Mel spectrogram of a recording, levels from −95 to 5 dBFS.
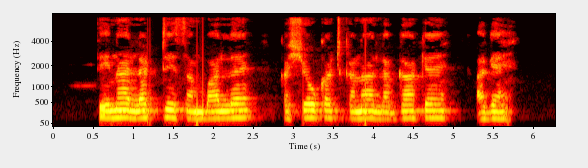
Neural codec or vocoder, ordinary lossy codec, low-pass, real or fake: none; MP3, 64 kbps; 7.2 kHz; real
